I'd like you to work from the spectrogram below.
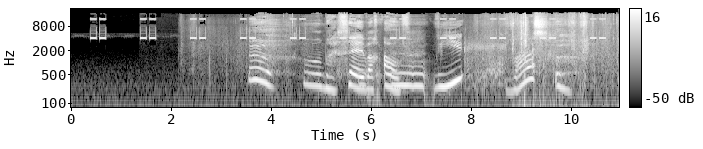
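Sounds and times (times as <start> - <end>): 
alarm clock beeping in short double bursts: 0.4 - 0.7, 1.4 - 1.8, 2.4 - 2.8, 4.4 - 10.9
rustling: 2.1 - 3.8, 7.8 - 10.9
speech: 4.7 - 10.2.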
